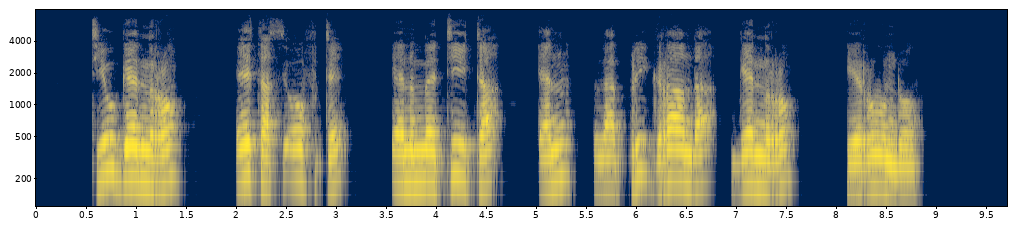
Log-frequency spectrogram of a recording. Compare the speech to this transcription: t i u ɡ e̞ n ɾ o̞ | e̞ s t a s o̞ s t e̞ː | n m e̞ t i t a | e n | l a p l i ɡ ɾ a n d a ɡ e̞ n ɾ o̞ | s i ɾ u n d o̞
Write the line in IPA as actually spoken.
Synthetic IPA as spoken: t i u ɡ e̞ n ɾ o̞ | e̞ s t a s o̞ f t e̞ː | n m e̞ t i t a | e n | l a p l i ɡ ɾ a n d a ɡ e̞ n ɾ o̞ | h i ɾ u n d o̞

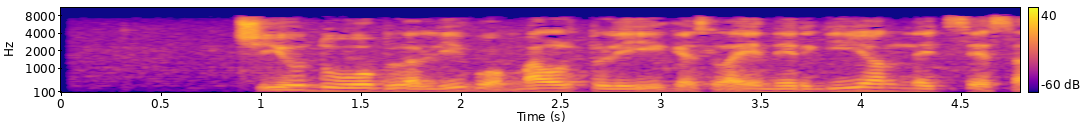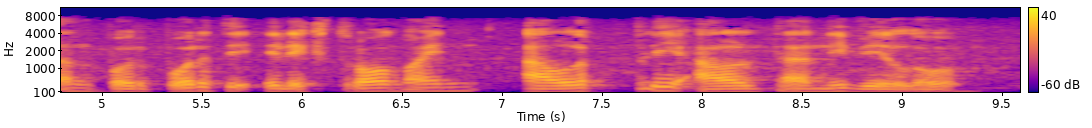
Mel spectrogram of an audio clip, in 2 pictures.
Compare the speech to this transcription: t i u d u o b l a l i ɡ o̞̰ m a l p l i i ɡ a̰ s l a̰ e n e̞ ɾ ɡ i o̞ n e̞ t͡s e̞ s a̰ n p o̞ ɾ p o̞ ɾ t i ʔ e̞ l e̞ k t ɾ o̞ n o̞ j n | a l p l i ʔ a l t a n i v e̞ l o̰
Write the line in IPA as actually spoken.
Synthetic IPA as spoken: t͡ʃ i u d u o b l a l i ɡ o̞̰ m a l p l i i ɡ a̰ s l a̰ e n e̞ ɾ ɡ i o̞ nː e̞ t͡s e̞ s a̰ n p o̞ ɾ p o̞ ɾ t i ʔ e̞ l e̞ k t ɾ o̞ n o̞ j n | a l p l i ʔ a l t a n i v e̞ l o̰

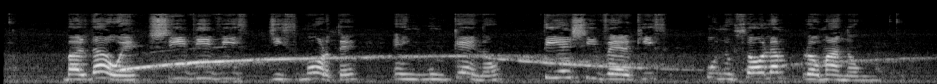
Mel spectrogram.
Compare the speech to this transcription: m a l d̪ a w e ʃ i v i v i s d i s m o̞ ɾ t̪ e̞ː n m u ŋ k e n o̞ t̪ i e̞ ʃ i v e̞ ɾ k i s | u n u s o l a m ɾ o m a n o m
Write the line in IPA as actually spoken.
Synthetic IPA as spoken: b a l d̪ a w e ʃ i v i v i s d͡ʒ i s m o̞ ɾ t̪ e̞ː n m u ŋ k e n o̞ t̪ i e̞ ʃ i v e̞ ɾ k i s | u n u s o l a m ɾ o m a n o m

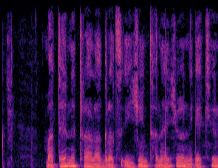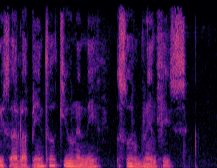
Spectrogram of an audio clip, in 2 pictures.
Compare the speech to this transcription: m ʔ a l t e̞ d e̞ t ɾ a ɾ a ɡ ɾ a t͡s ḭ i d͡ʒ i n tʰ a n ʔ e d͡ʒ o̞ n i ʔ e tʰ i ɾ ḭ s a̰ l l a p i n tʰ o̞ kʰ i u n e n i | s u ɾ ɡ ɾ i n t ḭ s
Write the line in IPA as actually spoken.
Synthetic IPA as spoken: m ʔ a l t e̞ n e̞ t ɾ a l a ɡ ɾ a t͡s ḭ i d͡ʒ i n tʰ a n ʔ e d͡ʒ o̞ n i ʔ e kʰ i ɾ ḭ s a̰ l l a p i n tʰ o̞ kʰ i u n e n i | s u ɾ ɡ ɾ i n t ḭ s

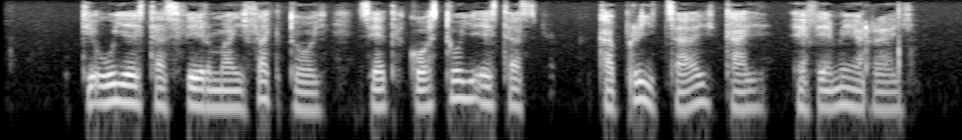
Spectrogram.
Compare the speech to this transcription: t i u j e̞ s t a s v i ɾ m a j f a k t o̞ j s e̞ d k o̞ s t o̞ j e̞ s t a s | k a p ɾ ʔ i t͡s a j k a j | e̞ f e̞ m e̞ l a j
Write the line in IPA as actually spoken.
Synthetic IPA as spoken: t i u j e̞ s t a s f i ɾ m a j f a k t o̞ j s e̞ d k o̞ s t o̞ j e̞ s t a s | k a p ɾ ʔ i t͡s a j k a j | e̞ f e̞ m e̞ ɾ a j

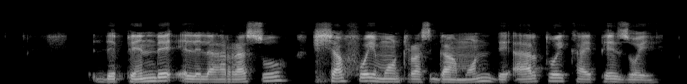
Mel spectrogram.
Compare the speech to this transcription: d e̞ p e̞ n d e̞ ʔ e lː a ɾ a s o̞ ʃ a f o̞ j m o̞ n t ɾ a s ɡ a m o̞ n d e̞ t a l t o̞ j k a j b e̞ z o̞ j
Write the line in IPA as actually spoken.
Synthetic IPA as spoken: d e̞ p e̞ n d e̞ ʔ e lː a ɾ a s o̞ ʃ a f o̞ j m o̞ n t ɾ a s ɡ a m o̞ n d e̞ ʔ a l t o̞ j k a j p e̞ z o̞ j

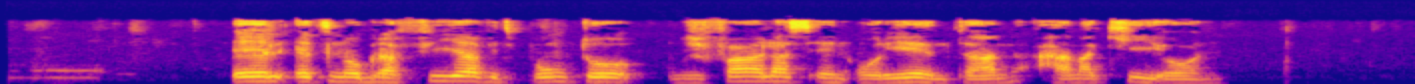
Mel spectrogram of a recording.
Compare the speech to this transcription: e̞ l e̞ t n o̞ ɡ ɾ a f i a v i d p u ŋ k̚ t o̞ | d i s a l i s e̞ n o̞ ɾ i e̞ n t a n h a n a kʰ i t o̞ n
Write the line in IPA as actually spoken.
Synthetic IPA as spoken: e̞ l e̞ t n o̞ ɡ ɾ a f i a v i d p u ŋ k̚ t o̞ | d͡ʒ i f a l a s e̞ n o̞ ɾ i e̞ n t a n h a n a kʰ i o̞ n

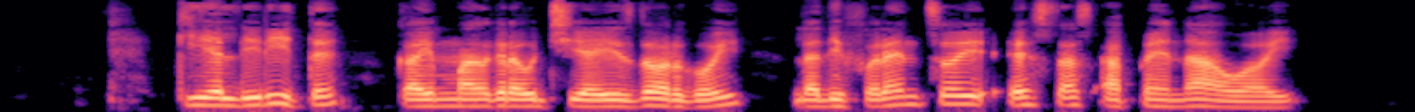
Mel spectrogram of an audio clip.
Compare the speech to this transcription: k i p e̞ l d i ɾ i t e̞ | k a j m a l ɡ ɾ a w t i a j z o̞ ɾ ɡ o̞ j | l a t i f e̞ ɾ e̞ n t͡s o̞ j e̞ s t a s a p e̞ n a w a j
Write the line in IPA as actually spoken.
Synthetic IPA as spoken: k i e̞ l d i ɾ i t e̞ | k a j m a l ɡ ɾ a w t͡ʃ i a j z o̞ ɾ ɡ o̞ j | l a d i f e̞ ɾ e̞ n t͡s o̞ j e̞ s t a s a p e̞ n a w a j

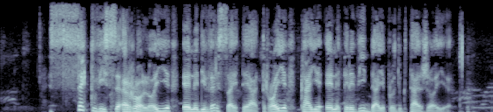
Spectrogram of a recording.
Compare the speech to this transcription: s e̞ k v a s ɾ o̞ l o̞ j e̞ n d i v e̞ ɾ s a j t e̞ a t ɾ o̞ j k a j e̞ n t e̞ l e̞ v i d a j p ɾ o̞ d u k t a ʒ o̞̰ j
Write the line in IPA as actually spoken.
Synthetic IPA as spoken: s e̞ k v i s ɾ o̞ l o̞ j e̞ n d i v e̞ ɾ s a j t e̞ a t ɾ o̞ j k a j e̞ n t e̞ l e̞ v i d a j p ɾ o̞ d u k t a ʒ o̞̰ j

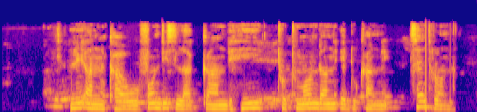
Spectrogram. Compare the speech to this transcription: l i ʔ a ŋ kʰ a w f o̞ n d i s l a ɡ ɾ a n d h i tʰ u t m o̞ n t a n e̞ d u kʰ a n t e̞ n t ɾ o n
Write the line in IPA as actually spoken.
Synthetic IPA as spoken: l i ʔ a ŋ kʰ a w f o̞ n d i s l a ɡ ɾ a n d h i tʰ u t m o̞ n d a n e̞ d u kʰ a n t͡s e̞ n t ɾ o n

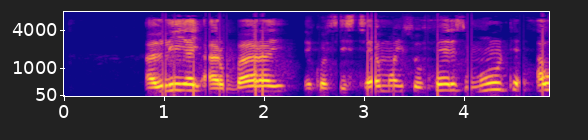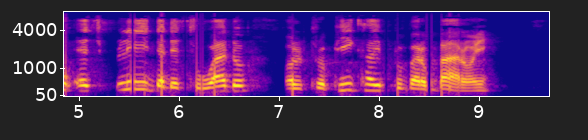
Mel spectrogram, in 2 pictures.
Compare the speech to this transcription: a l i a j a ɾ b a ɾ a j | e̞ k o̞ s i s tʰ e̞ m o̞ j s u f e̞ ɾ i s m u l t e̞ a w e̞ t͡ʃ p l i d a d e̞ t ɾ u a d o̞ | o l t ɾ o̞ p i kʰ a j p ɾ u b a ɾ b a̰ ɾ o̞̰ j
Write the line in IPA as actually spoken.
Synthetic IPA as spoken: a l i a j a ɾ b a ɾ a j | e̞ k o̞ s i s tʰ e̞ m o̞ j s u f e̞ ɾ i s m u l t e̞ a w e̞ t͡ʃ p l i d a d e̞ t ɾ u a d o̞ | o l t ɾ o̞ p i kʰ a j p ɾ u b a ɾ b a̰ ɾ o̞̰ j

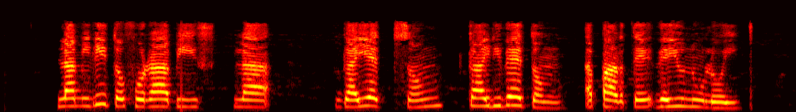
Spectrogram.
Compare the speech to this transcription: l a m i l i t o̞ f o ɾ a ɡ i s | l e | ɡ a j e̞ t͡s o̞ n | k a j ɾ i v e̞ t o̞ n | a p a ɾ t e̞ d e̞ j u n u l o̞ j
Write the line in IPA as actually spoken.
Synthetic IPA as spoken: l a m i l i t o̞ f o ɾ a b i s | l a | ɡ a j e̞ t͡s o̞ n | k a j ɾ i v e̞ t o̞ n | a p a ɾ t e̞ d e̞ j u n u l o̞ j

